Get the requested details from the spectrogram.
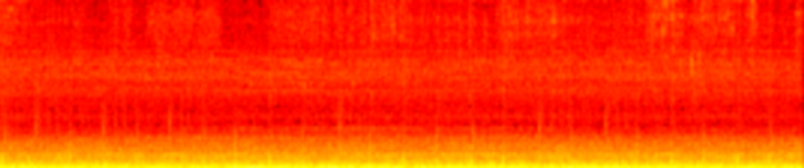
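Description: Footsteps run quickly across a metal floor.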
